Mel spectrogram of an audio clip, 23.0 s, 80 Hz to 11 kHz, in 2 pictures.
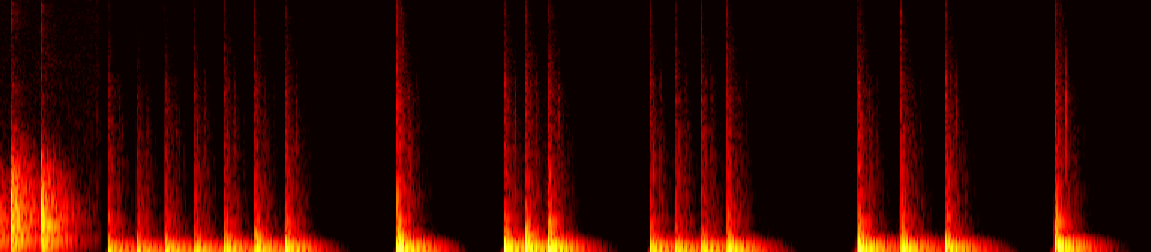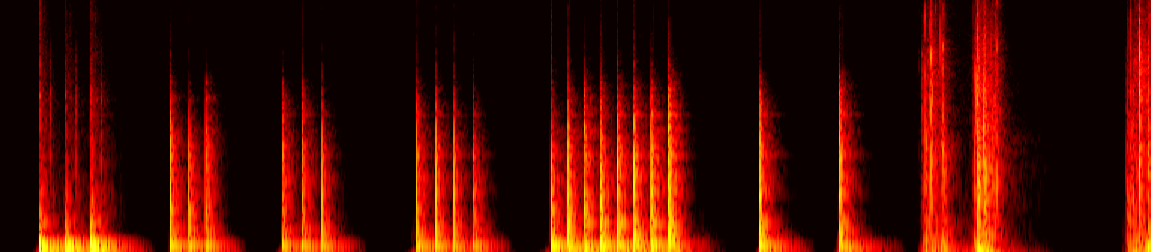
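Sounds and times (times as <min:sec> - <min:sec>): knocking on a door: 0:00.0 - 0:00.8, 0:17.0 - 0:18.3.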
